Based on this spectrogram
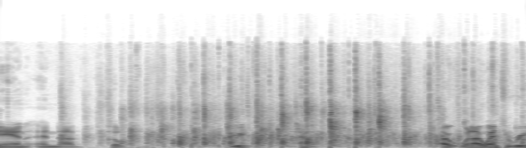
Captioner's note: applause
